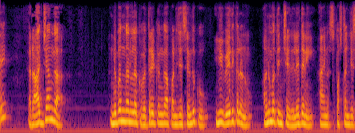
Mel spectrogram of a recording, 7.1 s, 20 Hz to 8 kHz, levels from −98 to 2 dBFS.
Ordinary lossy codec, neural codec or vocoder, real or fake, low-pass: Opus, 32 kbps; none; real; 7.2 kHz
